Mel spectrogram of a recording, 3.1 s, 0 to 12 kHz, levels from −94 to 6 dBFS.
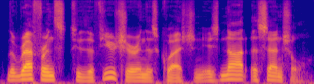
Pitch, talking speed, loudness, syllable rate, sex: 110 Hz, 210 wpm, -20 LUFS, 6.4 syllables/s, male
